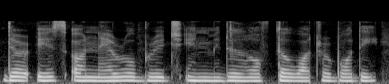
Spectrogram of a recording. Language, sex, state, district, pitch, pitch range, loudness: English, female, Assam, Kamrup Metropolitan, 170 Hz, 165-175 Hz, -15 LUFS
